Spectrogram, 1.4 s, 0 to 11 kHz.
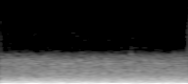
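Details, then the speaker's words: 2011+ Jeep Grand Cherokee WK2 at 70 mph after windshield seal fix: steady low road and wind rumble with no whistle or hiss; the whistling noise fix worked. "right, so there is 70 miles an hour. As you'll hear, there is absolutely no leaks whatsoever. So, our hack worked, that's fantastic."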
